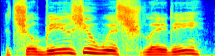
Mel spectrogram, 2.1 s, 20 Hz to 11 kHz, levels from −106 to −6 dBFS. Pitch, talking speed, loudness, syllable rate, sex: 170 Hz, 195 wpm, -14 LUFS, 4.1 syllables/s, male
